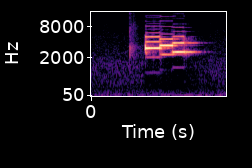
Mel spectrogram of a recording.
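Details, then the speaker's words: WSDCAM bike alarm with horn kit, arm button pressed on remote: faint chirp then a single loud high steady tone about half a second; armed confirmation. "So you press the arm button right there, the top button, and it goes through a toggle to say it's received it, and then a few seconds later it's screaming at you that it's armed."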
